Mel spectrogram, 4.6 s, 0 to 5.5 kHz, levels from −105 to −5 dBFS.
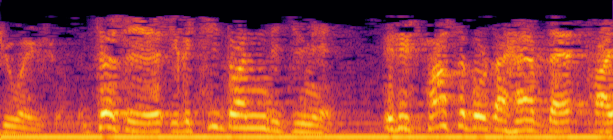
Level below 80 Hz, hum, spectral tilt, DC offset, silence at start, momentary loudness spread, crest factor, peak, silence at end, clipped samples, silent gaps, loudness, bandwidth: -22 dBFS; none; -11 dB/octave; under 0.1%; 0 s; 6 LU; 14 dB; -4 dBFS; 0 s; under 0.1%; none; -19 LUFS; 4 kHz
